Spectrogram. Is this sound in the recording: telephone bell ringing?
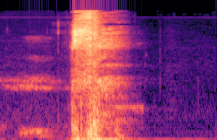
no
